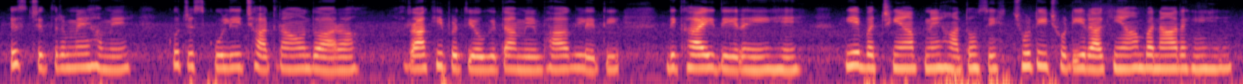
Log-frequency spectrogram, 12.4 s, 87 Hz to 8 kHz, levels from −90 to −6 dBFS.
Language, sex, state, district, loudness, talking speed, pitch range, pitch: Hindi, female, Uttar Pradesh, Budaun, -24 LUFS, 130 wpm, 195-215 Hz, 205 Hz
